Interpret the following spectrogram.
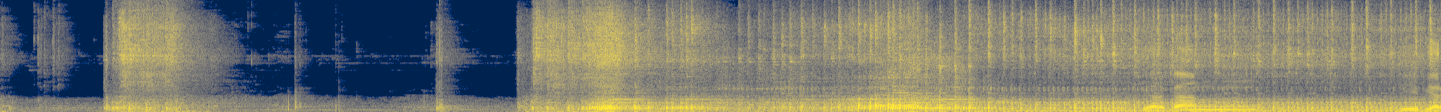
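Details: Kawasaki Ninja RR two-stroke after changing clutch/transmission oil unchanged for over a year: after a quiet spell engine catches into a busy, crackly two-stroke idle with steady revs, no knock or grinding, letting new oil circulate.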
